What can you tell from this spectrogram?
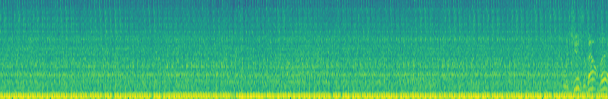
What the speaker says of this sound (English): And now the engine's starting to falter again.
